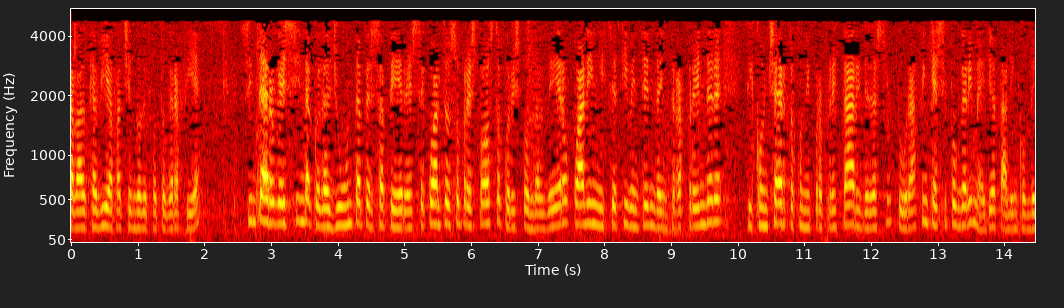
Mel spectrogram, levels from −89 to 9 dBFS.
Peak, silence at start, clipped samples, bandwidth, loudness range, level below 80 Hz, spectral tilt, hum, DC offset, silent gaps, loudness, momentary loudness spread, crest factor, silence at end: -2 dBFS; 0 s; under 0.1%; 5 kHz; 3 LU; -62 dBFS; -6.5 dB/octave; none; under 0.1%; none; -23 LUFS; 9 LU; 22 dB; 0 s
